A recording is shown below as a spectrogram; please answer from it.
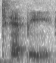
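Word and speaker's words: Tippi: And for another T option, we have Tippy, spelled T-I-P-P-I, Tippy.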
